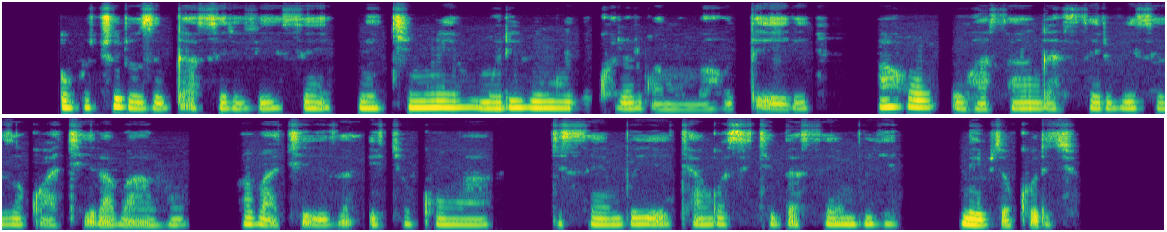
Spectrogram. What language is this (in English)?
Kinyarwanda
